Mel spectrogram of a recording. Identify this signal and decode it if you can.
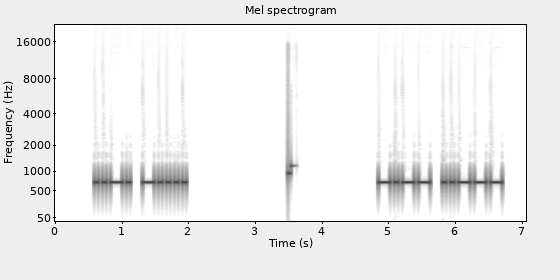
Morse code, heard as a keyed tone, about 20 wpm, 700 Hz. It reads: F 6 Y 2
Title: Single-Letter Single-Number 20wpm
